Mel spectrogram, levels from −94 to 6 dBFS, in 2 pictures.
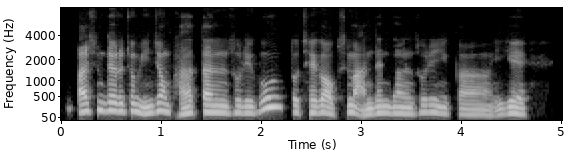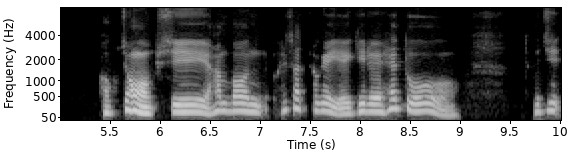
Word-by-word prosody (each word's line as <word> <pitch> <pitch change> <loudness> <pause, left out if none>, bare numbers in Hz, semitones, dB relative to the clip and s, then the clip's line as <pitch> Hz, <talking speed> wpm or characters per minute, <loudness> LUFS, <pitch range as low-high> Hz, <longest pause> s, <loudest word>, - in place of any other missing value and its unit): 말씀대로 165 +2 +2
좀 160 -3 -1
'인정받았다.'는 135 0 0
소리고 135 - 0
또 140 - -3
'제가 135 0 0
없으면 130 +4 0
안 105 - 0
된다.'는 120 -2 0
소리니까 105 -8 -4
이게 110 +1 0 0.7
걱정 130 +7 +3
없이 140 +2 +3
한번 165 -2 +1 0.2
회사 185 +5 -1
쪽에 165 -7 0
얘기를 150 +8 +1
해도 160 - 0 0.8
되지 170 +4 -4
140 Hz, 280 characters per minute, -22 LUFS, 120-165 Hz, 0.8 s, 걱정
